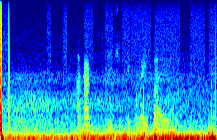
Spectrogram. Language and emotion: Russian, neutral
